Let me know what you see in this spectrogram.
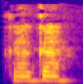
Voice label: "gaga", Turkish

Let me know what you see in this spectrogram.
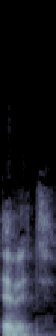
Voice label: "evet", Turkish

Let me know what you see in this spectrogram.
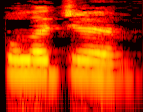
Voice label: "olacagim", Turkish

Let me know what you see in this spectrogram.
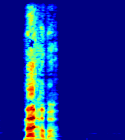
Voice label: "merhaba", Turkish

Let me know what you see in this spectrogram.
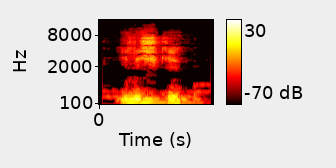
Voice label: "iliski", Turkish; alphabet

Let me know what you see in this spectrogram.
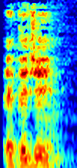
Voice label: "edecegim", Turkish

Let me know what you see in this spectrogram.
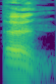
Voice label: "on", Turkish

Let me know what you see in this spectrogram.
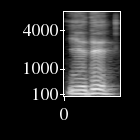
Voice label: "yedi", Turkish

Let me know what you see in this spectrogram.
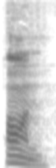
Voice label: "on", Turkish; alphabet

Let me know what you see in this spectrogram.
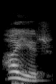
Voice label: "hayir", Turkish

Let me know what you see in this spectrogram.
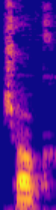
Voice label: "cok", Turkish

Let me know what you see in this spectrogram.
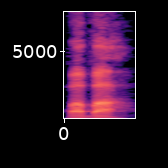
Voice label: "baba", Turkish

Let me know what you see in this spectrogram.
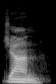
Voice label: "can", Turkish

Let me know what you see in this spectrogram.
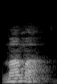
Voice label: "mama", Turkish

